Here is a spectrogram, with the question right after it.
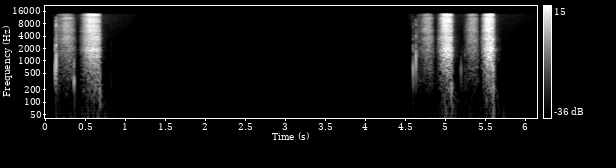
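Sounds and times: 
small hand forge bellows pumping air: 0.1 - 0.8, 4.6 - 5.7.

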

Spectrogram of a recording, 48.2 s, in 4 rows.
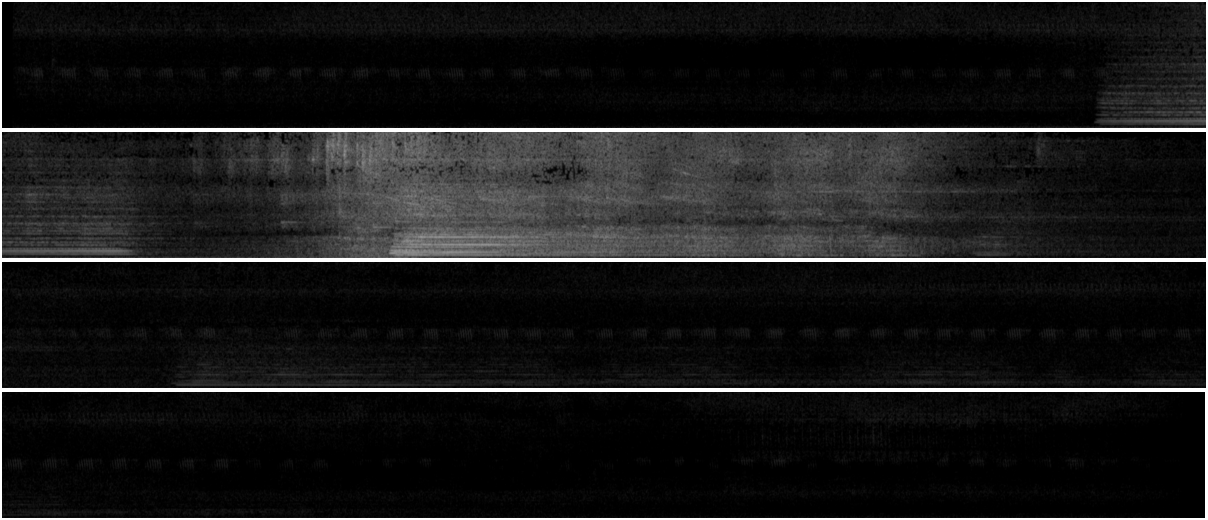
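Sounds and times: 
freight train horn: 10.9 - 13.8, 15.3 - 22.8, 25.8 - 31.6, 32.7 - 36.8.

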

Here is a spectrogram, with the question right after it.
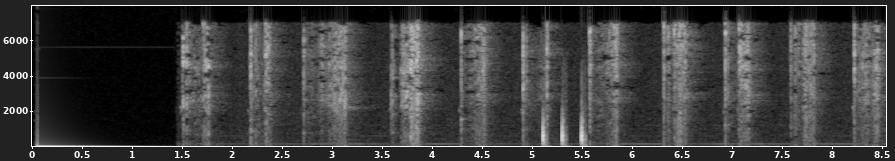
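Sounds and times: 
knife sound effects: 1.5 - 8.5.

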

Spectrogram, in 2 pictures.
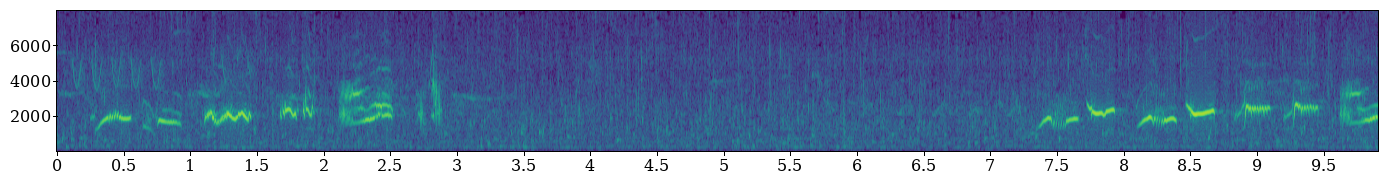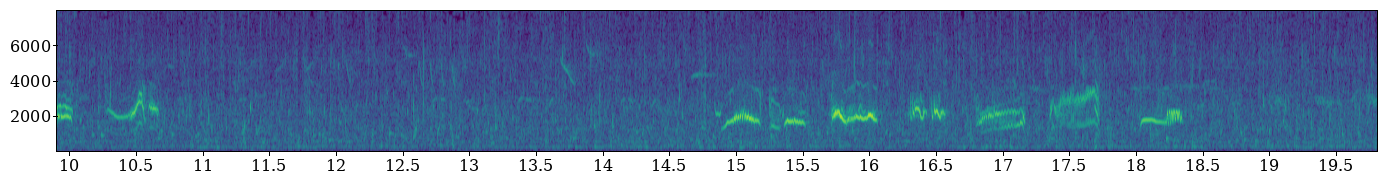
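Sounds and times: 
Eurasian blackbird delivering warbled whistles beside a forest stream: 0.0 - 3.3, 7.2 - 10.7, 12.9 - 18.6.

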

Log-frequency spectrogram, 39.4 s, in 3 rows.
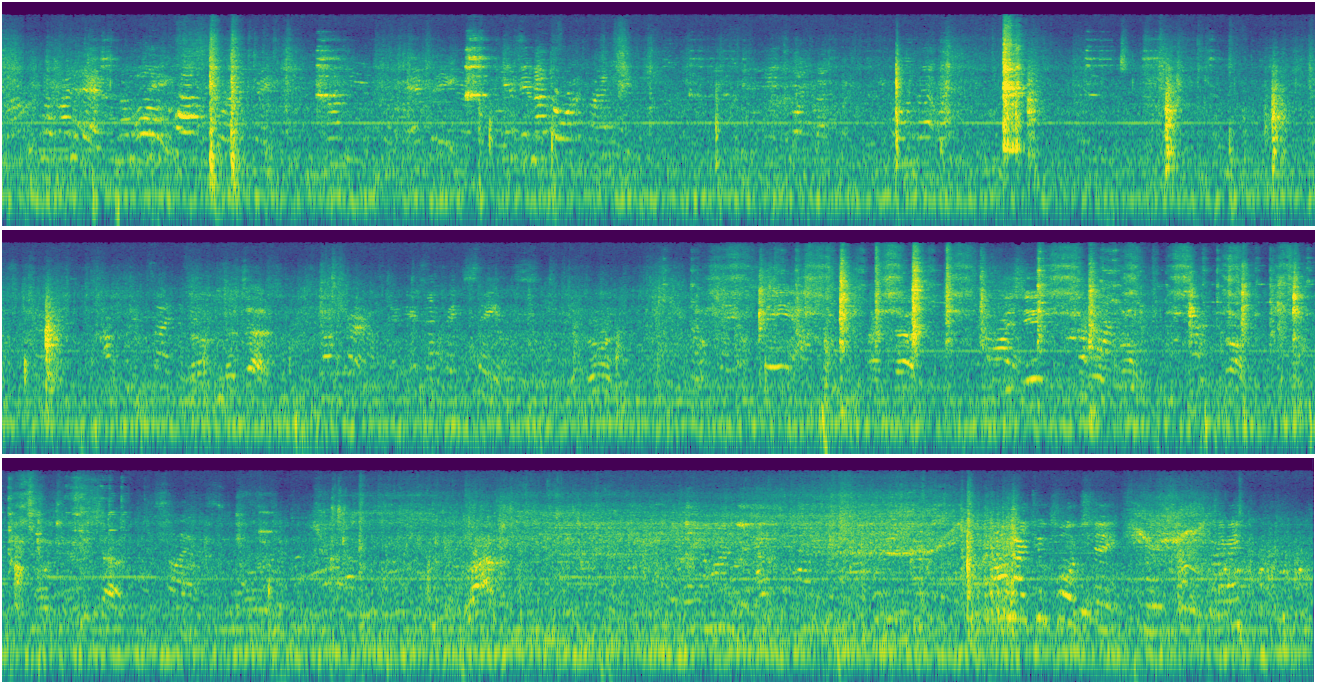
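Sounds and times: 
small sparsely populated restaurant ambience: 0.0 - 39.3
dishes clinking in a small restaurant: 3.1 - 3.4, 4.6 - 5.1, 6.8 - 7.5, 10.0 - 11.8, 19.7 - 27.6, 28.4 - 29.8.

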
